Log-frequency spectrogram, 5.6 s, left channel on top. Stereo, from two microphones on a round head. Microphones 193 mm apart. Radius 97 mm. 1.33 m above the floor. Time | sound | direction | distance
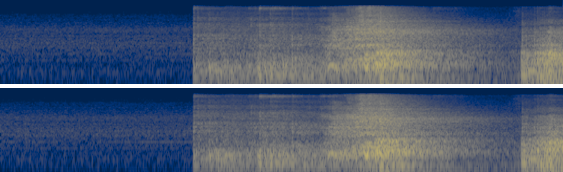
1.9 | a zipper | 15° left (ahead or behind) | 0.9 m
